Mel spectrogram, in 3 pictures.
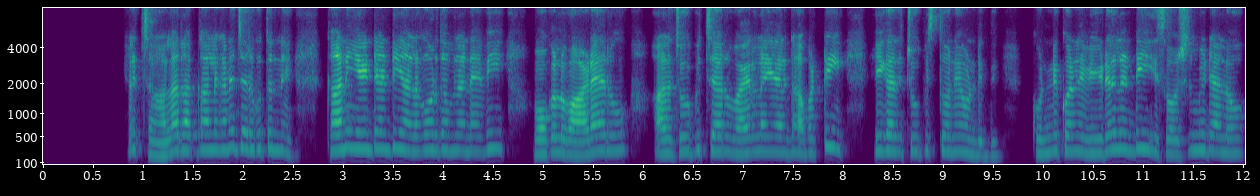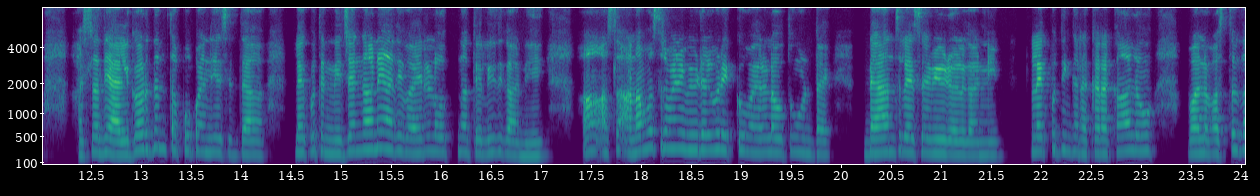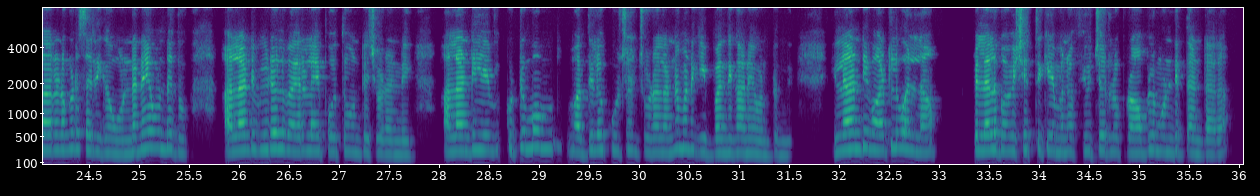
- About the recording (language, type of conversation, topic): Telugu, podcast, సామాజిక మాధ్యమాల్లోని అల్గోరిథమ్లు భవిష్యత్తులో మన భావోద్వేగాలపై ఎలా ప్రభావం చూపుతాయని మీరు అనుకుంటారు?
- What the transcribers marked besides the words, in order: in English: "వైరల్"; in English: "సోషల్ మీడియాలో"; in English: "అల్గారిథం"; in English: "వైరల్"; in English: "వైరల్"; in English: "వైరల్"; in English: "ఫ్యూచర్‌లో ప్రాబ్లమ్"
